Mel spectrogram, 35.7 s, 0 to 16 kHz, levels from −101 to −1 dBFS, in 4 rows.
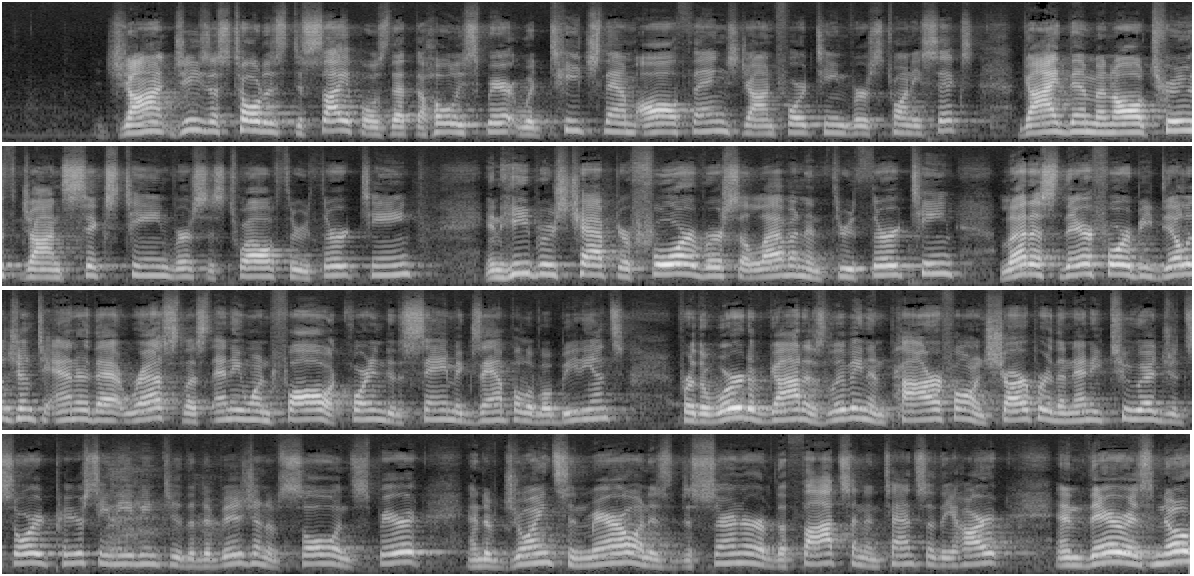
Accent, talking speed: American, 170 wpm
